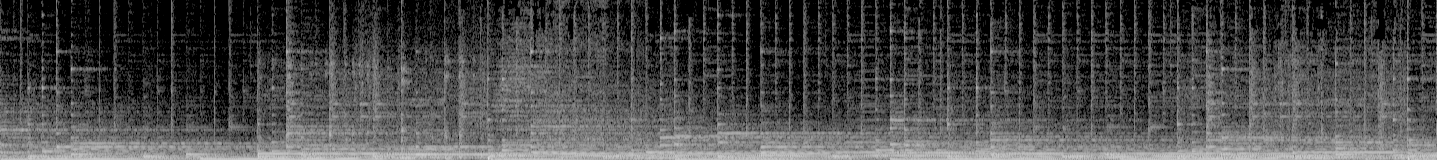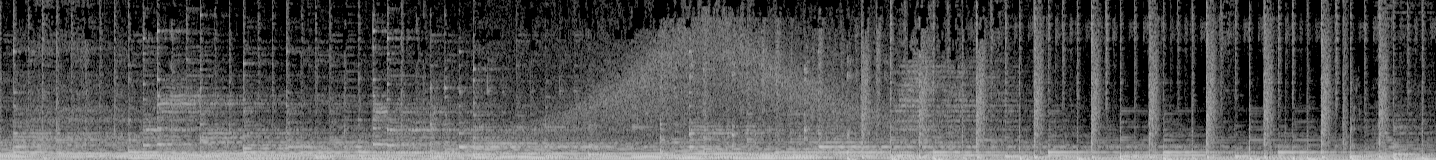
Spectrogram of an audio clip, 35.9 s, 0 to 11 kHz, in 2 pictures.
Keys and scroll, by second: 5.8 f, 14.9 s, 15.9 a, 16.1 a, 25.6 alt+x, 30.6 F3, 34.1 Delete.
